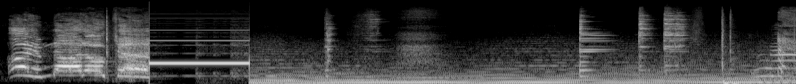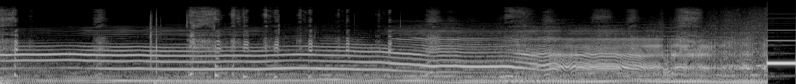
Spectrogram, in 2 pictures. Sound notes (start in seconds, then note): 3.8 shaky inhale; 6.4 mask clink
